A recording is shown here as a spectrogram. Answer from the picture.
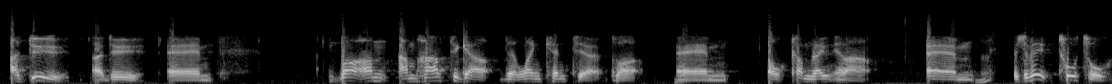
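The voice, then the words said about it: Distinctive, hard-to-imitate regional accent. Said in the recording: “I love your accent. I wish I could do it. I keep trying, but it's the toughest accent”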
